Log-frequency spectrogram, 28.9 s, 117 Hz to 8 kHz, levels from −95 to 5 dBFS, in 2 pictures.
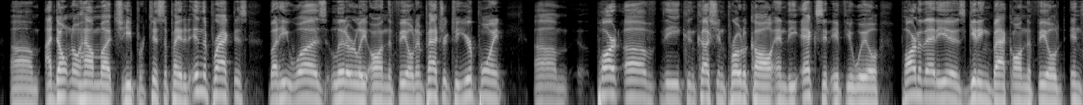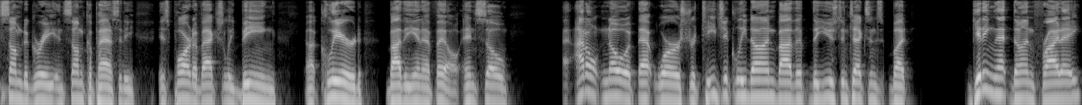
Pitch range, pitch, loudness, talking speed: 125-150 Hz, 135 Hz, -23 LUFS, 165 wpm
